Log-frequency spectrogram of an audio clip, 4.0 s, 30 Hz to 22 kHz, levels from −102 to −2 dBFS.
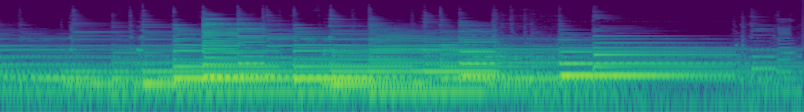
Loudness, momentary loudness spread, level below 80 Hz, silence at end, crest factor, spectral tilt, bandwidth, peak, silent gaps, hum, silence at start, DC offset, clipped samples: -28 LUFS; 10 LU; -56 dBFS; 0 s; 14 dB; -9 dB/octave; 7.4 kHz; -14 dBFS; none; none; 0 s; under 0.1%; under 0.1%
